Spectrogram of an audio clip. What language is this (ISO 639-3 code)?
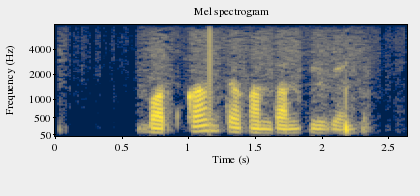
bak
